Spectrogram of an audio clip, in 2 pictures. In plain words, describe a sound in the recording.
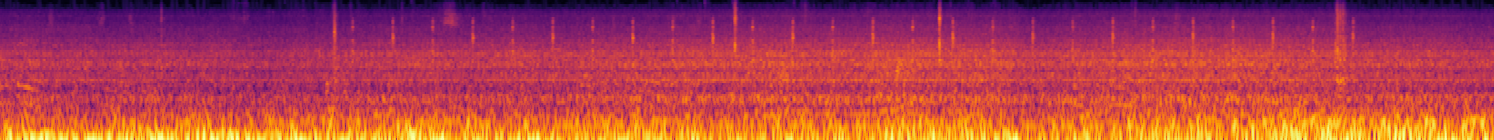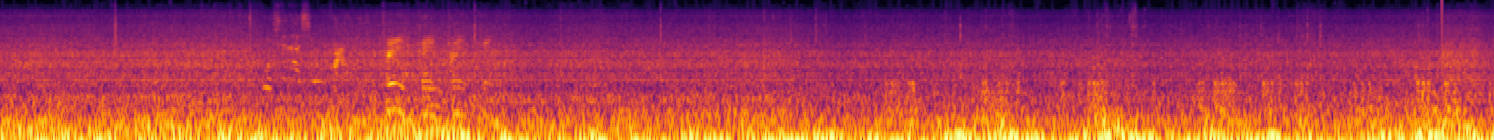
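Tyres rumble low and steady on the road.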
